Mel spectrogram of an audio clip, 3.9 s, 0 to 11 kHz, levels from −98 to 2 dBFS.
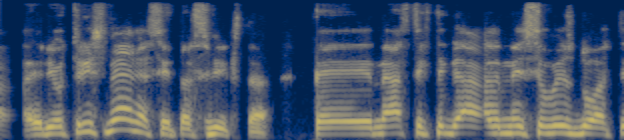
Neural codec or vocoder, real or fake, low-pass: none; real; 9.9 kHz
